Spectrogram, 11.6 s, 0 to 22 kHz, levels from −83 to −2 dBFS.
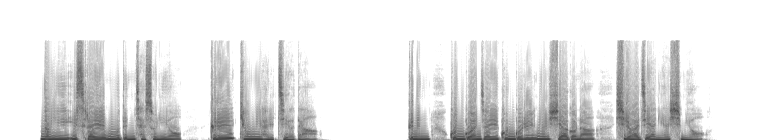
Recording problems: distortion; heavy; 6 dB below the speech

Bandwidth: 15.5 kHz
